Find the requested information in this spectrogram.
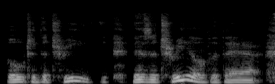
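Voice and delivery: low, hushed mysterious voice; weird voice. Retold or imitated. A weird voice tells the wolf to find a tree, hushed. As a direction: speak low and soft, like an eerie voice. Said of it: "like, a weird voice".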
